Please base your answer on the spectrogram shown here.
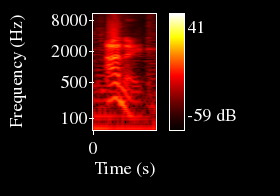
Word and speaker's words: Alnwick: Annick, which is near Newcastle.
